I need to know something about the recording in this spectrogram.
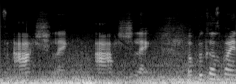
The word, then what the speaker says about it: Aisling: the people in the audition kept calling me Aisling and kept repeating Aisling. No matter how many times I correct them, I was like, it's Aisling, Aisling.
